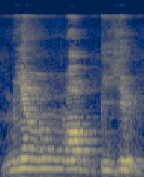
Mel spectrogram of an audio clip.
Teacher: di mana jikalau secara penulisannya itu ada huruf nun yang bertasdid, tetapi secara kita pengucapannya atau kita mendengarkannya itu yang benar adalah mirrbihim seperti huruf nunnya tidak terbaca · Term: idgham bila ghunah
